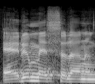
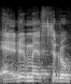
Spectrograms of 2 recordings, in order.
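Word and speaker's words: Hermès: 근데 여러분 에르메스라는 거 들어보셨어요? 에르메스? 에르메스가 뭔지 아세요? 에르메스라는 원래 말이 헐미스, 헤르메스에서 나온 거예요. H가 묵음으로 돼요.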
